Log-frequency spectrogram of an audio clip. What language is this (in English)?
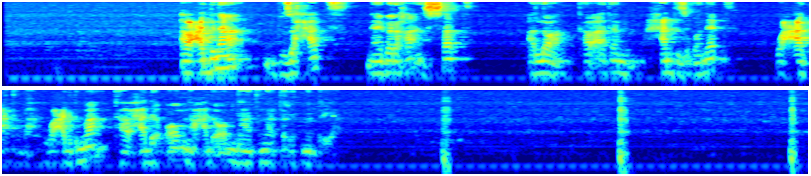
Tigrinya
